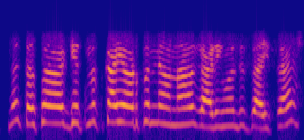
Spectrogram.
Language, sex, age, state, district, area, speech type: Marathi, female, 30-45, Maharashtra, Yavatmal, rural, conversation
